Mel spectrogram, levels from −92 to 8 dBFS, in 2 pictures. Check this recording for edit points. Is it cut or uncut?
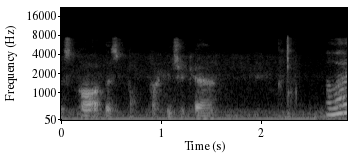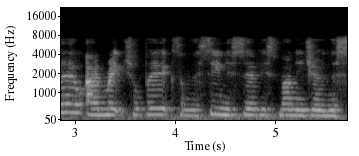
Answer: uncut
